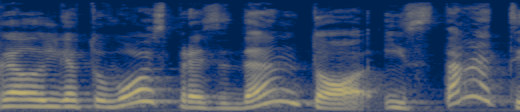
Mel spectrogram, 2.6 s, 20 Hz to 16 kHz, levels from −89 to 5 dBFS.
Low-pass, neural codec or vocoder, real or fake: 14.4 kHz; none; real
